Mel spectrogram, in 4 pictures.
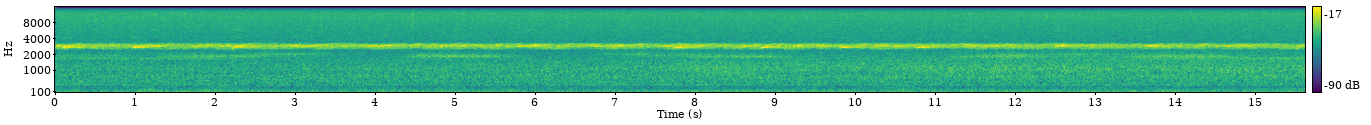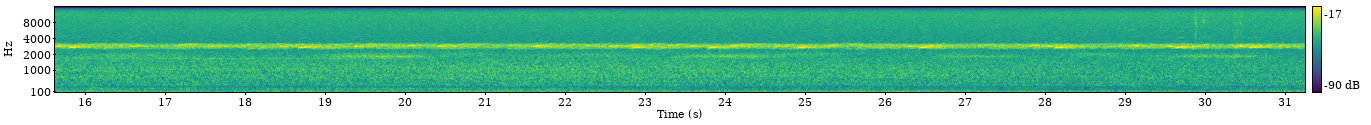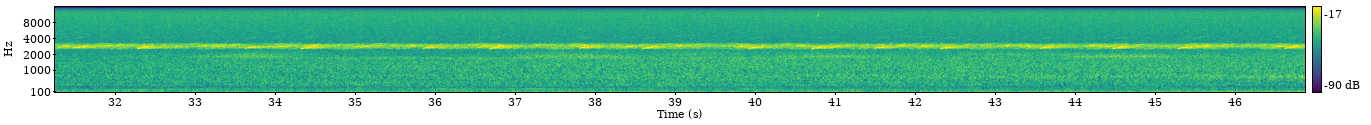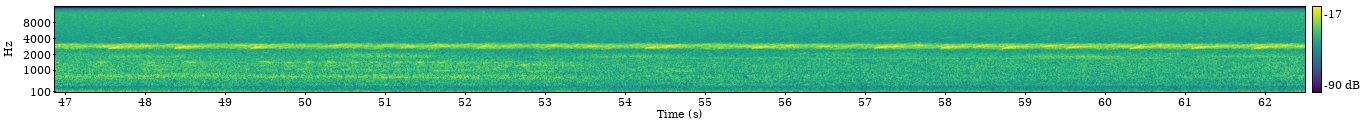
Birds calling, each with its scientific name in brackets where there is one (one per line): Canada Goose (Branta canadensis)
